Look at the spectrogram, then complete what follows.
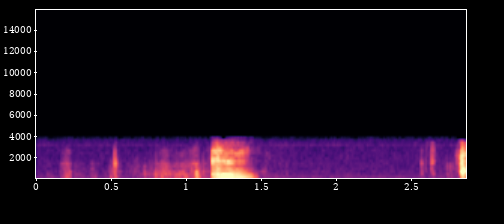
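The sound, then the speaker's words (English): A loud, harsh cough from someone with a cold bursts out after a few soft throaty noises, followed by a short pause and the start of another cough right at the end. “I'm so sorry to cough on you, honey.”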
